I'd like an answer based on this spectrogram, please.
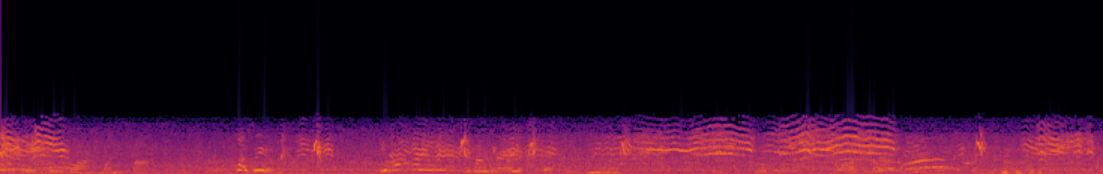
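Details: Hungry otters calling with many overlapping high squeaks and chirps, some rising or falling, clustered densely throughout; a steady background hiss and possible voices underneath.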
